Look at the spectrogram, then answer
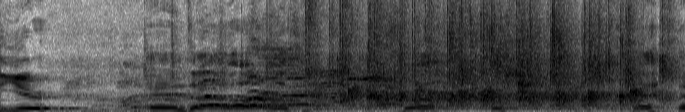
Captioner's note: audience cheering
